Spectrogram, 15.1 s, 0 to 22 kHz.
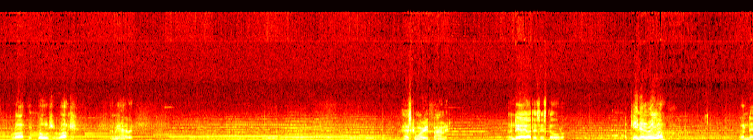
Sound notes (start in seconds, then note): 10.3 Ben speaks foreign language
